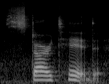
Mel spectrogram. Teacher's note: has a few different pronunciations so for example start becomes started it has an ID sound it's not an ed sound but an ID sound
